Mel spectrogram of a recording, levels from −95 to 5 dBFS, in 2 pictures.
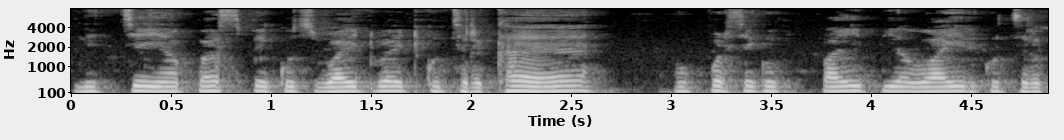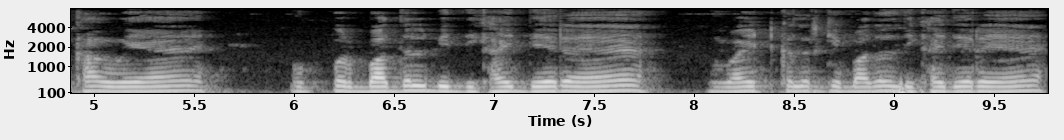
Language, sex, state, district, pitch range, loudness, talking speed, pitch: Hindi, male, Rajasthan, Bikaner, 155-165 Hz, -17 LUFS, 210 wpm, 160 Hz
